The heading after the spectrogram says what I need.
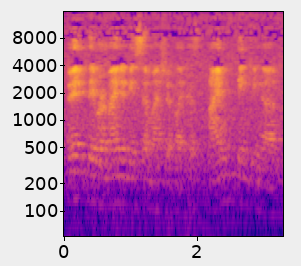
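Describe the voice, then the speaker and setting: A man's voice: mid-range voice, fairly even intonation, fairly quick. A man from Hawaii speaking from the audience at a live event, telling a casual, rambling anecdote as he works toward a question. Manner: rambling, conversational, frequent "like" and "right?". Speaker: audience member, a teacher, asking a question. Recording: distant, very echoey, noisy room recording.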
